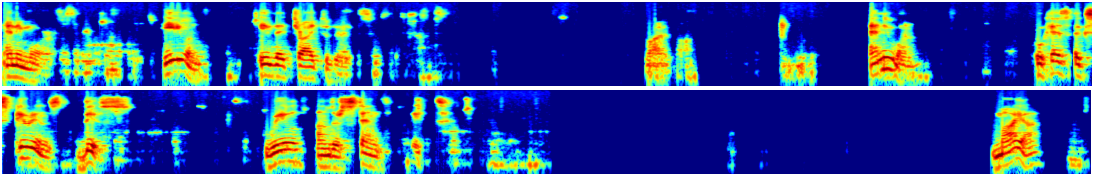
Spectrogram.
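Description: An elderly man speaks calmly and slowly in bursts with long pauses, heard close through a microphone on an online call.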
